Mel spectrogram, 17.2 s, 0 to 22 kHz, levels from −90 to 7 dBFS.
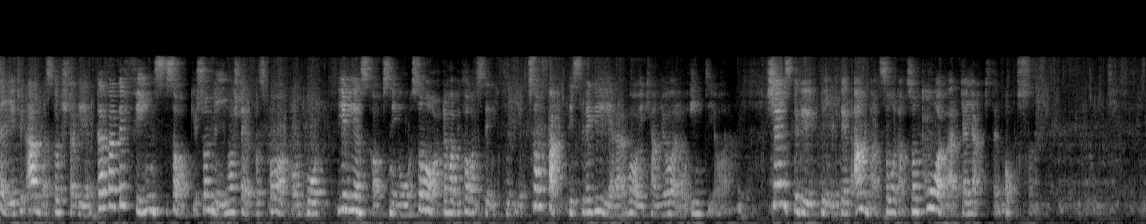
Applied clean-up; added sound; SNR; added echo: neural separator model SepFormer DNS4.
